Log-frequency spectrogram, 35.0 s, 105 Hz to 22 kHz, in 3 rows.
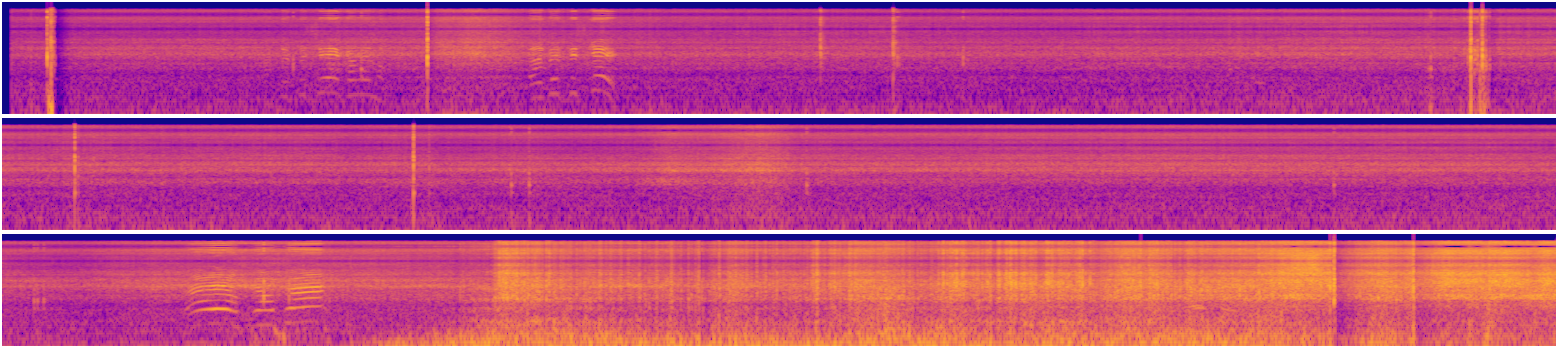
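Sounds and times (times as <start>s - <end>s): aircraft engine noise: 0.1s - 34.9s
wind rushing: 24.6s - 34.9s.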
